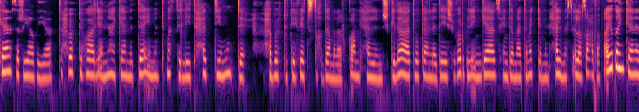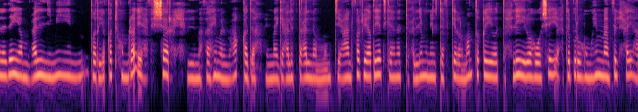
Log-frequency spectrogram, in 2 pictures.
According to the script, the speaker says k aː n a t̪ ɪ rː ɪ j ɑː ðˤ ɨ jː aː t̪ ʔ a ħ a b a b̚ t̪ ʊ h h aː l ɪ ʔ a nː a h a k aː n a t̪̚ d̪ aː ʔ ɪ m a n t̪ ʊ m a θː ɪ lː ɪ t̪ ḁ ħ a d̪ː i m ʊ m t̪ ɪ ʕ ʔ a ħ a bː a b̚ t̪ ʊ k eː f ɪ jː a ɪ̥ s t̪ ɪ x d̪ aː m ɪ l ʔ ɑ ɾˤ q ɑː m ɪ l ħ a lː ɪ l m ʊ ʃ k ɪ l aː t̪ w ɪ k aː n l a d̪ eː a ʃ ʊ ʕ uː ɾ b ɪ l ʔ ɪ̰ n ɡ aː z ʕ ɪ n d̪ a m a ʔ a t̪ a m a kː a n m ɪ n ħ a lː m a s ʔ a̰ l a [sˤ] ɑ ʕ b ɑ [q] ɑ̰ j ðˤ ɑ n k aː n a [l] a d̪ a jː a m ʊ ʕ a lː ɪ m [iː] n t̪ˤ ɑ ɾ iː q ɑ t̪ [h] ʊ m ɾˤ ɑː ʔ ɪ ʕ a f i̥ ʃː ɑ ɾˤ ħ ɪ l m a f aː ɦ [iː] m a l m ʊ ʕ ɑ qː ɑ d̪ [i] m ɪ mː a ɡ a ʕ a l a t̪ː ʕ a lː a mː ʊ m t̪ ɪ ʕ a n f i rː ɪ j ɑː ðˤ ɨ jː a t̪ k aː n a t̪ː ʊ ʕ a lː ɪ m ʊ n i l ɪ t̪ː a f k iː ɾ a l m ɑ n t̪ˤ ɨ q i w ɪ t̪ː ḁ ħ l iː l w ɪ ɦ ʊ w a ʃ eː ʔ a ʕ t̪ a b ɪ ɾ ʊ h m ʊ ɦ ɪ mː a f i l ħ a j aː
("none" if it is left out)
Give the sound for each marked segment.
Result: sˤ, ʔ, l, iː, h, iː, a

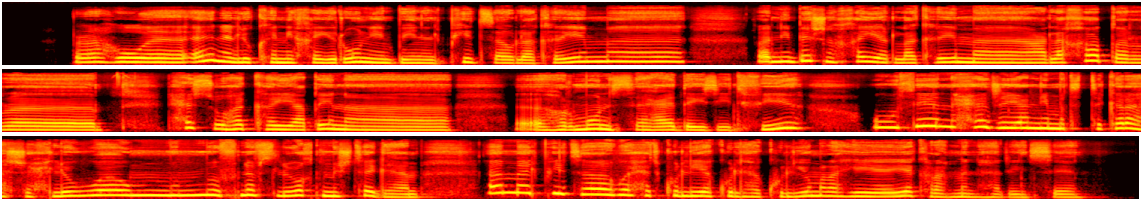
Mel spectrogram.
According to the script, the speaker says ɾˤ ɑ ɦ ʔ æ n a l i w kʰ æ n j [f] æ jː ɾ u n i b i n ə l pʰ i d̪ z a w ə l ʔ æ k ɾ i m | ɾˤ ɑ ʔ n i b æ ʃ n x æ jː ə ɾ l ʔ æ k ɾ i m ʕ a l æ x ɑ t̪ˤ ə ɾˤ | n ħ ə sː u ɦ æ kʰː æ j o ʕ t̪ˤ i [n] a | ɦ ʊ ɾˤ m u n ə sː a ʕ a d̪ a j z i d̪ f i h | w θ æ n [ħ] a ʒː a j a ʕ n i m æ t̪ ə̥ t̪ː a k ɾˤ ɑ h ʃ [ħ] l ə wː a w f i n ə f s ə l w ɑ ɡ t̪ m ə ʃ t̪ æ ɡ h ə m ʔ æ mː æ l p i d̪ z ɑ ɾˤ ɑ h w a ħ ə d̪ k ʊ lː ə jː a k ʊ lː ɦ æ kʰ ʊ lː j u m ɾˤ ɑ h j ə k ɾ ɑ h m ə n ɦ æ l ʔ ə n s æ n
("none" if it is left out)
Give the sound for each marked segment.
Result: x, n, ħ, ħ

